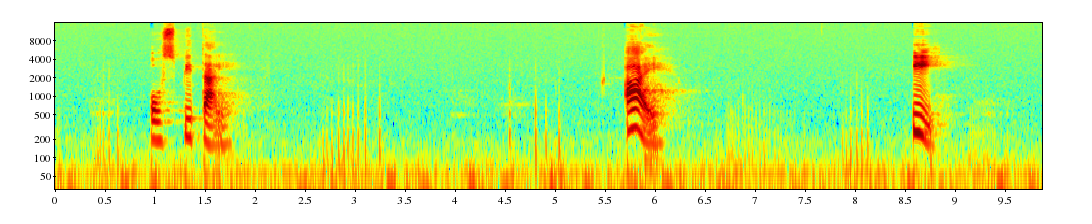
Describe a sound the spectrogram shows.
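A young woman speaks short words clearly and close to a microphone.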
